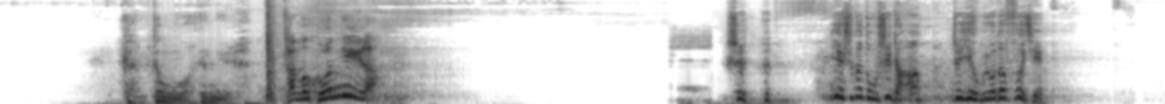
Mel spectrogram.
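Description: A young man speaks tensely and close by.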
